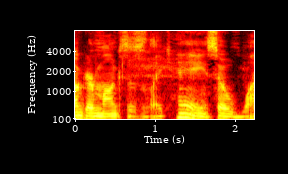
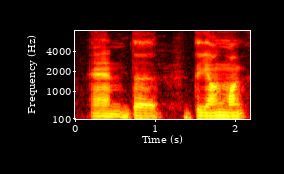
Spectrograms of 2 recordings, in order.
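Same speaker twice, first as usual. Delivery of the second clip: plain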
